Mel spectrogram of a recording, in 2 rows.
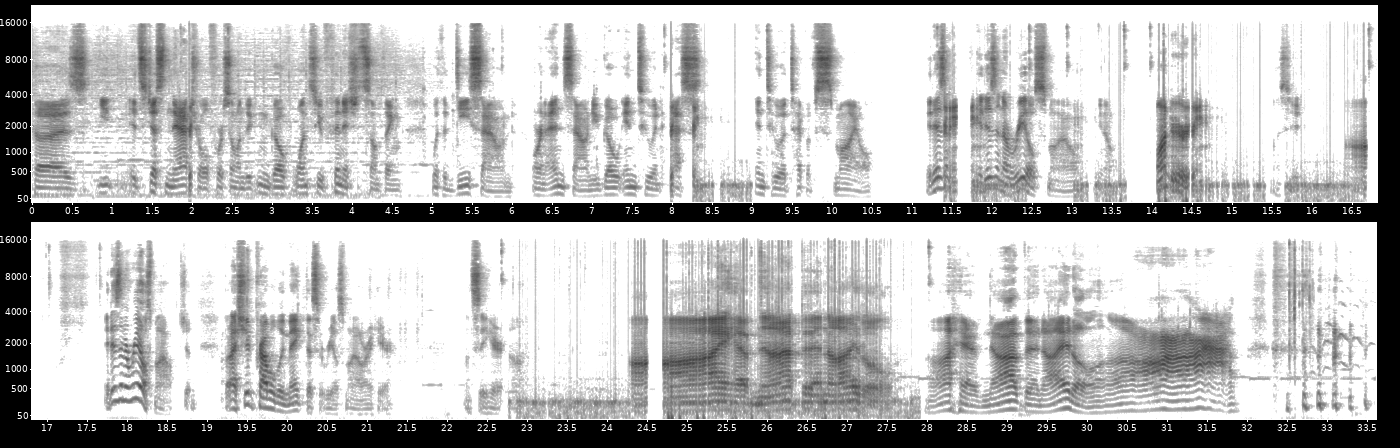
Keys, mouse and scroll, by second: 1.9 click, 8.0-9.2 drag, 11.4-12.5 drag, 13.0 click, 14.0-16.8 drag, 22.7-28.1 drag.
